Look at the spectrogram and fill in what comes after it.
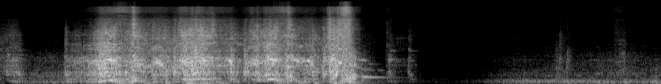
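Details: Third-gen (82–92) Camaro on starter fluid: starter grinds at slow, uneven rhythm with a few sharp coughs, then stops; cranks and pops but never catches. Owner suspects non-working injector, spark, timing or a bad ground.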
